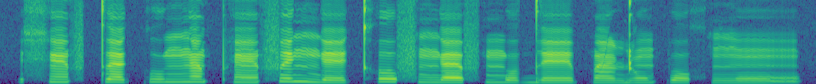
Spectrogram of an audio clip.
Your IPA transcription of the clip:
x ẽ f t̪ ɛ k u ŋ ɛ̃ pʰ ẽ f e ŋ e kʰ ɤ f ŋ ɛ f m ʊ d̪ e p ɛ̃ ɖ ũ p o x ŋ ũ

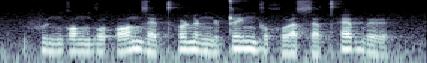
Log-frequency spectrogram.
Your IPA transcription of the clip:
f ɨ˨ ŋ ɡ ɔ˨ ŋ ɡ o˨ ʔ ɔ˨˦ n z ɛ˨ t̪ʰ o˦ ɳ ɘ˨ ŋ ɘ˨˦ ʈ e˦ ŋ ɡ ɨ˨ χʷ a˨ s ɐ˨ t̪ʰ ɛ˦ b ɘ˨

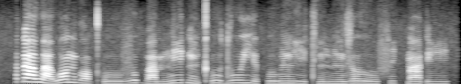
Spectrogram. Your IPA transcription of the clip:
ɗ a˦ w a˨ w ɔ˦ n ɡ ɔ˨ kʼ uː˨ v ʊ˦ b a˨ m n i˦ ɗ ĩ˨ kʼ u˦˨ d uː˦ j ɪ˨ p u˦ β ĩ˦ ɣ i˨ tʰ ĩ˨ ŋ ĩ˨ z ʊ˦ ɣ u˨ f i˦ k͡p ã˦ ɗ i˦

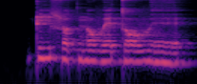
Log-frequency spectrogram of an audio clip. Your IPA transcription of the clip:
ʈ i ɬ ɔ t n ɔ v ɛ t ɔ v ɛ̤

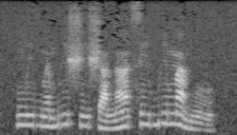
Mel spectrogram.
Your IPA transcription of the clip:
m i˧ b ɛ̃˧ b i˦ ʃ i˧ ʃ a˨ n ã˨˦ s i˦ b i˦ m ã˦˨ b ũ˨

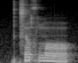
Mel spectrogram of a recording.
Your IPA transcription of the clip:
t͡s ə̃ xʷ m ɔ̃

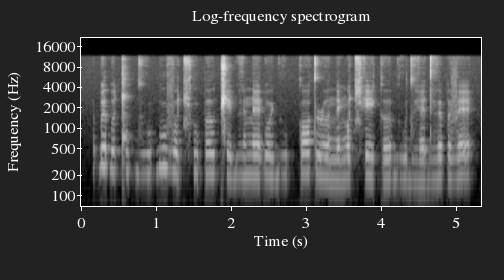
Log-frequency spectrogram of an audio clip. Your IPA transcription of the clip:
ɓ ə ɓ ɤ ǃ u p dʱ u ɓ u v o t͡ɕʰ u p ɤ u̯ ǁ e bʱ ə n ɛ ɓ o y̯ bʱ u p k ɔ t ɹ ɤ n ɛ ŋ ɔ t͡ɕʰ e k ɤ ɡʱ u dʱ ɛ dʱ ə p ə v ɛ

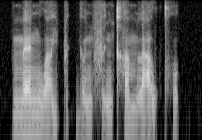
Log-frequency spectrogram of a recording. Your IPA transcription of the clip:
m ɛː˥ n w ɐ˨˥ j p ɪ˧ k̚ j ɵ˨˥ n f ɪ˨˥ ŋ kʰ ɐ˧ m l aː˨ w kʰ ʊ˥ k̚

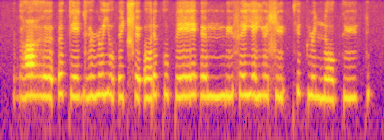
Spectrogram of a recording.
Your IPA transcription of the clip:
ɡʱ ɑ ɦ ɵ ʔ ɵ k e ɡʱ ʉ ɳ u j u ʔ ø t͡ɕʰ ø ʔ o ɾ ɵ k u p e | ø mː y f e j e j ʉ s y ʔ t̪ʰ y k ɳ ʉ n o k y k

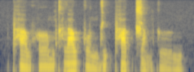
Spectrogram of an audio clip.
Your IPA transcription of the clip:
pʰ a˧ w h ɤː˦˥ m kʰ l a˥˩ w k o˧ n d i˦˥ ʔ pʰ a˥˩ t̚ t͡ɕ a˩˦ m k ɯː˧ ŋ

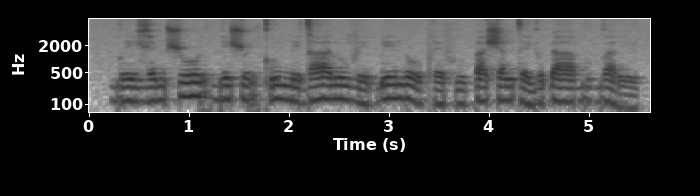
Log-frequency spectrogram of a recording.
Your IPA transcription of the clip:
ɡʷ eː˨ ɣ ɛ˨ n ʃ oː˦ r ɡ͡b e˦ ʃ ʊ˦ r kʼ ũ˦ m e˨ d aː˦ l ũ˦ v e˨ ɓ eː˦ m ɾ oː˨ pʰ ɛ˨ f u˨ ɓ a˦ ʃ a˦ ŋ t ɛ˨ j ʊ˦ ɗ aː˦ b u˦ ɡʷ a˦˨ ɾ e˨

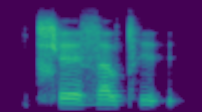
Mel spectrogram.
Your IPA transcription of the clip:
t͡ɕʰ ɛ˦˨ z a˦˨ ʊ̯ tʰ ɪ˦ ʔ

